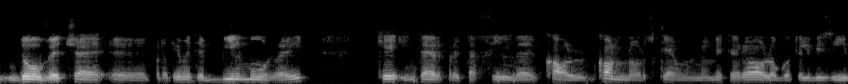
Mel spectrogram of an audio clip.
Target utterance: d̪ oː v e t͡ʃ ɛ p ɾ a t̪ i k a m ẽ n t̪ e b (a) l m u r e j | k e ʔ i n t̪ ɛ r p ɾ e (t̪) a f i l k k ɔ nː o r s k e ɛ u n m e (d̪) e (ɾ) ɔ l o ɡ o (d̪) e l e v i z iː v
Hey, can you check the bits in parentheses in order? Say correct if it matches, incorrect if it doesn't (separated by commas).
incorrect, correct, incorrect, correct, incorrect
